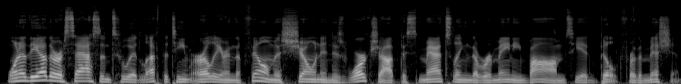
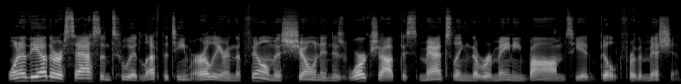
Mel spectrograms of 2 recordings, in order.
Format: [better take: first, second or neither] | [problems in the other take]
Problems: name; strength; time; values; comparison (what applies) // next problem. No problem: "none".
first | thin; very; fading below 300 Hz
